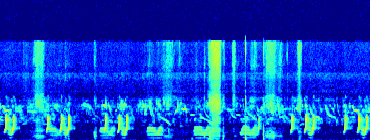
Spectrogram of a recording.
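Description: Common quail giving quick, liquid three-note phrases, repeated every second or so, mixed with harsher chattering notes from other birds and a brief rustling burst.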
